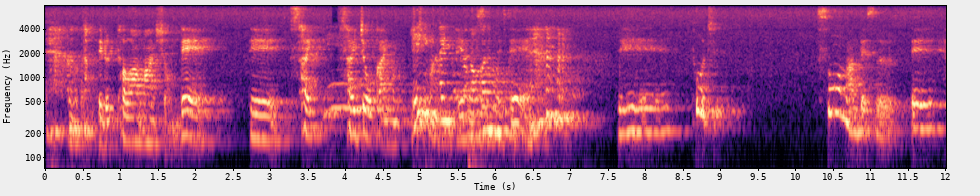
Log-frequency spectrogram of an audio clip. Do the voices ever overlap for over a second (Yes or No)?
Yes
